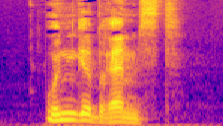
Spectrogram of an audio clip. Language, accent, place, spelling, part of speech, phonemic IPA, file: German, Germany, Berlin, ungebremst, adjective, /ˈʊnɡəbʁɛmst/, De-ungebremst.ogg
- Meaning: unrestrained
